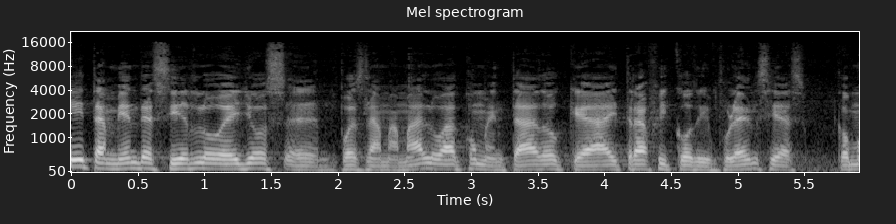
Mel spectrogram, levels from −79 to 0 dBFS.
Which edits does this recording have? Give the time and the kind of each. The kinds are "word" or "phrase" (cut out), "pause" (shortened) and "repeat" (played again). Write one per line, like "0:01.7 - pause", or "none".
none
